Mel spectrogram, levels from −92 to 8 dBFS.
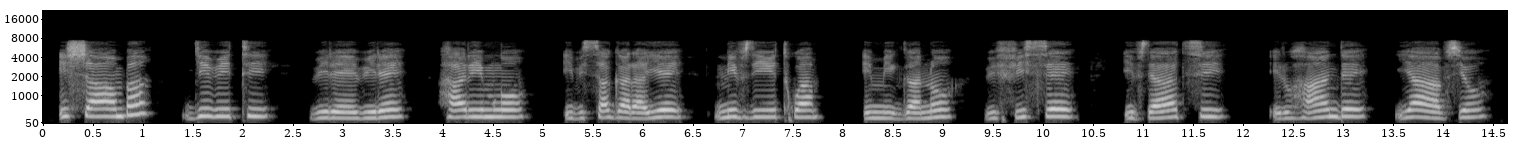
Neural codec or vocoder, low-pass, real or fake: none; 7.2 kHz; real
